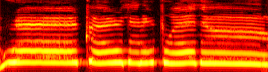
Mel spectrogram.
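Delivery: very high, slow cheering yell, long whoa. The speaker recalls cheering at their little brother's graduation, imitating a scream. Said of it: "I was screaming so loud".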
